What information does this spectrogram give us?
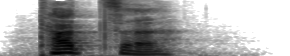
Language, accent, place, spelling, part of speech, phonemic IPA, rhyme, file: German, Germany, Berlin, Tatze, noun, /ˈtat͡sə/, -atsə, De-Tatze.ogg
- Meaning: paw of larger animals, especially bears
